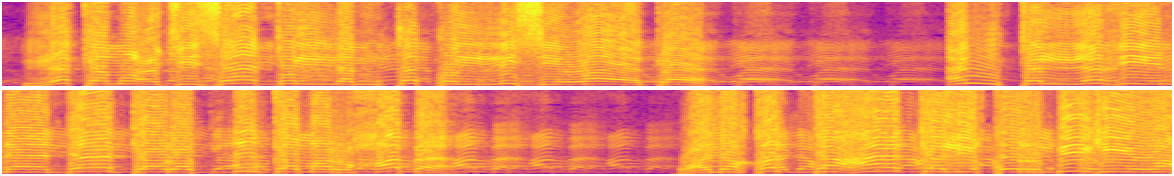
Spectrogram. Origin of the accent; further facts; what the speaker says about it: Sharqia Governorate, Egypt; عندنا في الشرقية ومن أسوان لإسكندرية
